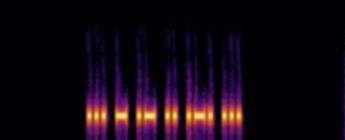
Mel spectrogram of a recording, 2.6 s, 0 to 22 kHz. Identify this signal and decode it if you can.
Morse code, heard as a keyed tone, about 46 wpm, 700 Hz. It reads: STAIRS
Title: Sets of 5 Words Encore - New Word Drill - 45wpm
